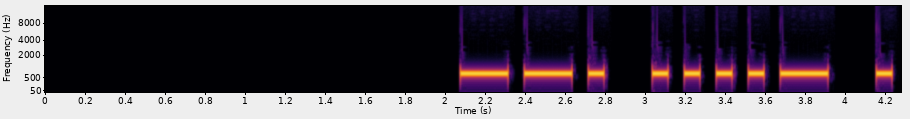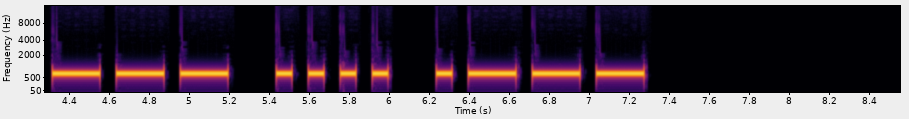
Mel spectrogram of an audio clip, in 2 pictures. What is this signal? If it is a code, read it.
Morse code, heard as a keyed tone, about 15 wpm, 700 Hz. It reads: G4JHJ
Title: DXCC-100 Call Signs - 5 Characters - Repeated 3x - 15wpm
